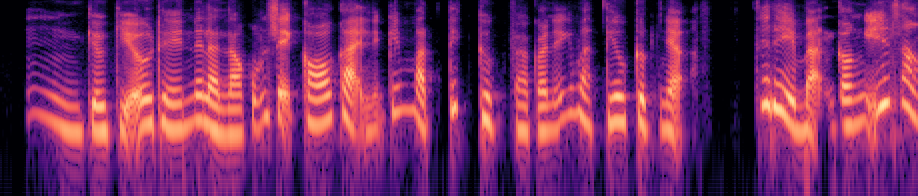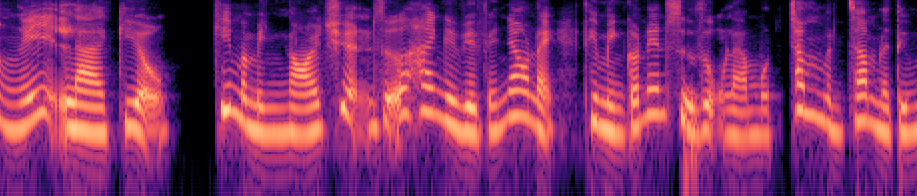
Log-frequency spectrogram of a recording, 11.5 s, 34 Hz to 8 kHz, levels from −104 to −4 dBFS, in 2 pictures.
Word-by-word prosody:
Ừm. 260 Hz, -11 st, -8 dB
Kiểu 205 Hz, 0 st, +2 dB
kiểu 245 Hz, +4 st, +2 dB
thế, 245 Hz, -4 st, 0 dB
nên 270 Hz, +4 st, 0 dB
là 220 Hz, -, +6 dB
nó 190 Hz, 0 st, +1 dB
cũng 240 Hz, +9 st, -6 dB
sẽ 295 Hz, -1 st, +2 dB
có 255 Hz, 0 st, +4 dB
cả -, -, +4 dB
những -, -, -12 dB
cái 350 Hz, 0 st, -7 dB
mặt 375 Hz, -, 0 dB
tích 390 Hz, 0 st, -4 dB
cực 275 Hz, -6 st, 0 dB
và 215 Hz, -, -3 dB
có 205 Hz, 0 st, -1 dB
những 240 Hz, +7 st, -7 dB
cái 335 Hz, -, -10 dB
mặt 275 Hz, -7 st, -3 dB
tiêu 270 Hz, +1 st, +3 dB
cực 255 Hz, -4 st, 0 dB
nhỉ? 210 Hz, -, +1 dB, 0.5 s
Thế 430 Hz, -, +6 dB
thì 375 Hz, -, +7 dB
bạn 225 Hz, 0 st, 0 dB
có 240 Hz, -, +3 dB
nghĩ 385 Hz, -, +4 dB
rằng 320 Hz, -, -1 dB
ấy 270 Hz, +8 st, 0 dB
là, 210 Hz, -4 st, +4 dB
kiểu, 235 Hz, -, 0 dB, 0.3 s
khi 370 Hz, -1 st, +3 dB
mà 265 Hz, -, -1 dB
mình 195 Hz, -4 st, -2 dB
nói 195 Hz, +1 st, +1 dB
chuyện 220 Hz, +2 st, -2 dB
giữa 235 Hz, -, +1 dB
hai 350 Hz, -1 st, -1 dB
người 255 Hz, -6 st, +1 dB
Việt 200 Hz, -3 st, +2 dB
với 210 Hz, -, -4 dB
nhau 310 Hz, +5 st, 0 dB
này, -, -, -2 dB, 0.2 s
thì 265 Hz, -, -2 dB
mình 210 Hz, -5 st, 0 dB
có 230 Hz, +4 st, -1 dB
nên 330 Hz, 0 st, -3 dB
sử 220 Hz, -, -1 dB
dụng 215 Hz, 0 st, -3 dB
là 180 Hz, -2 st, -6 dB
100% 245 Hz, -, -3 dB
là 205 Hz, -, -2 dB
tiếng 200 Hz, +1 st, -4 dB
240 Hz, 290 wpm, -23 LUFS, 205-295 Hz, 0.5 s, thì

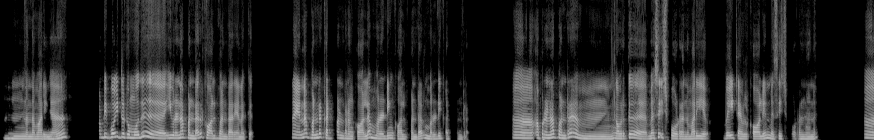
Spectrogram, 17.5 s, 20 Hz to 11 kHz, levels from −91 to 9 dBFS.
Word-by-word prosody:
ம் 175 Hz, -2 st, -1 dB
அந்த 160 Hz, -1 st, 0 dB
மாரிங்க. 160 Hz, -1 st, 0 dB, 0.9 s
அப்படி 265 Hz, +2 st, -1 dB
போயிட்டுருக்கும்போது 260 Hz, -3 st, +2 dB, 0.5 s
இவரு 210 Hz, -1 st, +2 dB
என்ன 250 Hz, +2 st, +3 dB
பண்ணுறாரு? 200 Hz, +6 st, +2 dB
கால் 195 Hz, -2 st, +2 dB
பண்ணுறாரு 165 Hz, -1 st, 0 dB
எனக்கு. 150 Hz, -1 st, -4 dB, 0.8 s
நான் 245 Hz, -2 st, +5 dB
என்ன 275 Hz, +4 st, +4 dB
பண்றேன்? 250 Hz, +5 st, +1 dB
கட் 200 Hz, -1 st, 0 dB
பண்றேன் 195 Hz, -5 st, -1 dB
கால, 165 Hz, +1 st, +2 dB, 0.2 s
மறுபடியும் 185 Hz, +2 st, +1 dB
கால் 155 Hz, -1 st, -1 dB
பண்றார், 165 Hz, +6 st, -1 dB
மறுபடியும் 165 Hz, +3 st, -3 dB
கட் 155 Hz, 0 st, -11 dB
பண்றேன். 145 Hz, -2 st, -14 dB, 0.9 s
ஆ -, -, -1 dB, 0.4 s
அப்பறம், 225 Hz, +1 st, +1 dB
என்ன 260 Hz, +2 st, +4 dB
பண்றேன்! 285 Hz, +8 st, +2 dB
ம் 165 Hz, -2 st, -1 dB
அவருக்கு 185 Hz, +8 st, 0 dB, 0.4 s
மெசேஜ் 245 Hz, +5 st, +1 dB
போட்றேன், 175 Hz, -3 st, 0 dB
இந்த 160 Hz, 0 st, -3 dB
மாதிரி 185 Hz, +1 st, +2 dB, 0.6 s
வெயிட்! 205 Hz, -1 st, +2 dB
ஐ -, -, +2 dB
வில் 165 Hz, 0 st, -4 dB
கால் 170 Hz, 0 st, +2 dB
யூன்னு 215 Hz, -1 st, -1 dB
மெசேஜ் 175 Hz, +2 st, -4 dB
போடுறேன் 160 Hz, -1 st, -5 dB
நானு. 150 Hz, +1 st, -1 dB, 1.0 s
ஆ -, -, -1 dB
180 Hz, 145 wpm, -23 LUFS, 165-225 Hz, 1.0 s, நான்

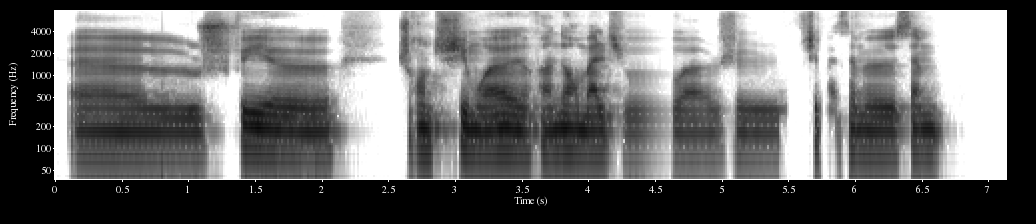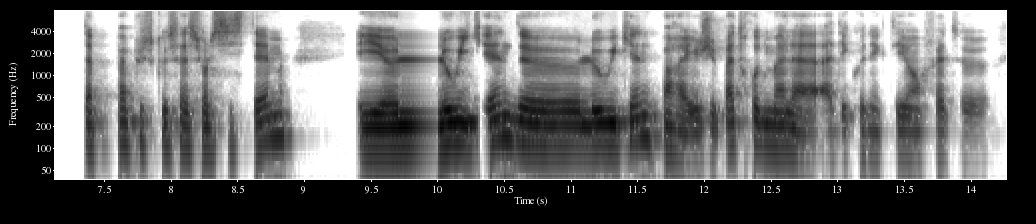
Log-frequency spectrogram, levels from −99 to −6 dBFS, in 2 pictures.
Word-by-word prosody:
Heu, 90 Hz, -1 st, -2 dB
je 85 Hz, -1 st, -2 dB
fais 105 Hz, -2 st, +4 dB
heu, 90 Hz, -1 st, 0 dB, 0.5 s
je -, -, -6 dB
rentre 100 Hz, -1 st, -2 dB
chez 105 Hz, -, +2 dB
moi, 95 Hz, +1 st, +3 dB
heu, 90 Hz, -, +1 dB
enfin 90 Hz, 0 st, -4 dB
normal, 95 Hz, -1 st, +2 dB
tu 90 Hz, -2 st, -9 dB, 0.3 s
vois. 85 Hz, -1 st, -7 dB
Je 85 Hz, -1 st, -8 dB, 0.2 s
je -, -, -20 dB
sais -, -, -6 dB
pas, -, -, -20 dB
ça 95 Hz, -, -6 dB
me 95 Hz, -1 st, -1 dB
ça 90 Hz, +2 st, -4 dB
me 95 Hz, -1 st, -3 dB, 0.7 s
tape -, -, -7 dB
pas 120 Hz, -, -3 dB
plus 120 Hz, 0 st, -11 dB
que 110 Hz, -, -6 dB
ça 110 Hz, -1 st, -4 dB
sur 105 Hz, 0 st, -4 dB
le -, -, -6 dB
système. 105 Hz, +8 st, -3 dB, 0.5 s
Et 100 Hz, 0 st, +6 dB
heu, 100 Hz, 0 st, +7 dB
le 105 Hz, +1 st, +5 dB
week-end, 115 Hz, +3 st, +4 dB
heu, 110 Hz, -2 st, +5 dB
le 110 Hz, +1 st, +5 dB
week-end 115 Hz, +4 st, +3 dB
pareil, 85 Hz, -5 st, -2 dB
j'ai 85 Hz, -, -5 dB
pas 115 Hz, -, -3 dB
trop 120 Hz, +1 st, -5 dB
de -, -, 0 dB
mal 110 Hz, -2 st, 0 dB
à 85 Hz, -3 st, -2 dB
à -, -, -7 dB
déconnecter, 90 Hz, +1 st, -11 dB
en 85 Hz, -1 st, -8 dB
fait, 90 Hz, -1 st, -12 dB
heu, 80 Hz, -1 st, -15 dB
95 Hz, 200 wpm, -22 LUFS, 90-110 Hz, 0.7 s, heu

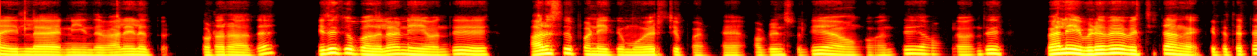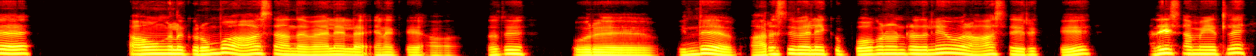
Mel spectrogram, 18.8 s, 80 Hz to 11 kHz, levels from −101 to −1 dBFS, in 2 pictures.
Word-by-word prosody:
"இல்ல 135 Hz, 0 st, -3 dB, 0.2 s
நீ 125 Hz, -, -4 dB
இந்த 120 Hz, 0 st, -3 dB
வேலையில 140 Hz, +2 st, -1 dB
தொ -, -, -25 dB, 0.3 s
தொடராத, 125 Hz, 0 st, -4 dB, 0.5 s
இதுக்கு 205 Hz, +2 st, +5 dB
பதிலா 145 Hz, +2 st, +1 dB
நீ 155 Hz, -, +1 dB, 0.2 s
வந்து 135 Hz, +7 st, -3 dB, 0.6 s
அரசு 185 Hz, +4 st, +2 dB
பணிக்கு 135 Hz, -3 st, -1 dB
முயற்சி 135 Hz, +1 st, -3 dB
பண்ணு." 115 Hz, 0 st, -11 dB, 0.2 s
அப்படீன்னு 130 Hz, +2 st, -7 dB
சொல்லி 125 Hz, +7 st, -6 dB
அவுங்க 130 Hz, -2 st, -6 dB
வந்து, 135 Hz, +10 st, -7 dB
அவுங்கள 150 Hz, -3 st, -16 dB
வந்து 155 Hz, +7 st, -2 dB, 0.4 s
வேலைய 195 Hz, +2 st, +8 dB
விடவே 185 Hz, +5 st, +7 dB
வச்சுட்டாங்க. 170 Hz, -2 st, 0 dB
கிட்டத்தட்ட 135 Hz, +6 st, -6 dB, 1.1 s
அவுங்களுக்கு 175 Hz, -1 st, +3 dB
ரொம்ப 185 Hz, +6 st, +2 dB, 0.2 s
ஆசை 180 Hz, 0 st, -1 dB
அந்த 140 Hz, -2 st, 0 dB
வேலையில. 140 Hz, -1 st, 0 dB, 0.2 s
எனக்கு 125 Hz, 0 st, -5 dB, 0.2 s
அ -, -, -9 dB
அ -, -, -18 dB, 0.3 s
அதாவது, 135 Hz, +8 st, -1 dB, 0.5 s
ஒரு 125 Hz, 0 st, +2 dB, 0.6 s
இந்த 155 Hz, +8 st, +2 dB, 0.4 s
அரசு 160 Hz, +6 st, -1 dB
வேலைக்கு 170 Hz, -2 st, +1 dB
போகணுன்றதுலேயும் 180 Hz, +4 st, +2 dB
ஒரு 170 Hz, -, +1 dB
ஆசை 165 Hz, 0 st, -4 dB
இருக்கு. 140 Hz, -2 st, -5 dB, 0.6 s
அதே 190 Hz, +6 st, +8 dB
சமயத்தில 175 Hz, +2 st, +1 dB
155 Hz, 135 wpm, -20 LUFS, 130-180 Hz, 1.1 s, வேலைய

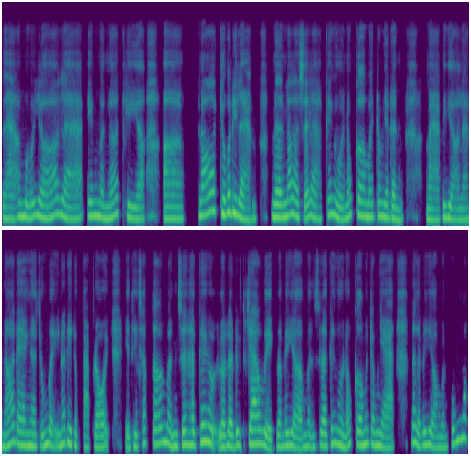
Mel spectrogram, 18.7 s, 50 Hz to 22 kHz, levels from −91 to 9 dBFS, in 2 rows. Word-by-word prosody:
là 200 Hz, -2 st, -2 dB
hôm 235 Hz, 0 st, +3 dB
bữa 225 Hz, -1 st, +1 dB
giờ 250 Hz, -2 st, +1 dB, 0.2 s
á, 275 Hz, -, -2 dB
là 205 Hz, -4 st, -2 dB
em 245 Hz, 0 st, +2 dB
mình 215 Hz, -4 st, +2 dB
á 235 Hz, +6 st, 0 dB
thì, 210 Hz, -4 st, 0 dB
ờ, 195 Hz, 0 st, -3 dB, 0.4 s
ờ, 205 Hz, -, -1 dB, 0.6 s
nó 290 Hz, +7 st, 0 dB
chưa 280 Hz, -3 st, +6 dB
có 305 Hz, -, +5 dB
đi 295 Hz, -3 st, +5 dB
làm, 200 Hz, -3 st, -1 dB, 0.3 s
nên 225 Hz, -1 st, +4 dB
nó 255 Hz, +3 st, +2 dB
là 255 Hz, -4 st, +1 dB
sẽ 220 Hz, -1 st, -1 dB
là 215 Hz, -5 st, -2 dB
cái 270 Hz, +1 st, -1 dB
người 215 Hz, -8 st, 0 dB
nấu 225 Hz, +5 st, 0 dB
cơm 245 Hz, -4 st, +2 dB
ở -, -, +1 dB
trong 235 Hz, 0 st, +1 dB
gia 220 Hz, -, +2 dB
đình. 195 Hz, -4 st, 0 dB, 0.5 s
Mà 185 Hz, -2 st, -2 dB
bây 215 Hz, -, +2 dB
giờ 215 Hz, -3 st, +2 dB
là 185 Hz, 0 st, -4 dB
nó 215 Hz, +7 st, 0 dB
đang, 225 Hz, -4 st, +2 dB
à, 205 Hz, -, +1 dB
chuẩn 210 Hz, +4 st, +1 dB
bị 225 Hz, -4 st, -1 dB
nó 235 Hz, +3 st, +1 dB
đi 260 Hz, -2 st, +1 dB
thực 215 Hz, -3 st, -5 dB
tập 195 Hz, -2 st, -5 dB
rồi, 195 Hz, +3 st, -1 dB, 0.3 s
vậy -, -, -3 dB
thì 210 Hz, -, -1 dB
sắp 250 Hz, +5 st, -6 dB
tới 250 Hz, +1 st, 0 dB
mình 225 Hz, -7 st, +2 dB
sẽ 230 Hz, +3 st, +2 dB
là 230 Hz, 0 st, +2 dB
cái 290 Hz, +1 st, +5 dB
người, 250 Hz, -4 st, +2 dB
gọi 200 Hz, 0 st, +3 dB
là, 210 Hz, -2 st, +2 dB
được 230 Hz, +3 st, +1 dB, 0.2 s
trao 250 Hz, -1 st, +4 dB
việc 195 Hz, -9 st, +2 dB
là 205 Hz, -, 0 dB
bây 220 Hz, 0 st, +1 dB
giờ 180 Hz, -6 st, 0 dB
mình 200 Hz, -1 st, -3 dB
sẽ 210 Hz, +3 st, -3 dB
là 215 Hz, -, +2 dB
cái 250 Hz, -, -1 dB
người 235 Hz, -4 st, +2 dB
nấu 210 Hz, +5 st, -1 dB
cơm 230 Hz, -1 st, +2 dB
ở -, -, +1 dB
trong 225 Hz, -3 st, +2 dB
nhà. 185 Hz, -4 st, -1 dB, 0.3 s
Nên 280 Hz, -1 st, 0 dB
là 220 Hz, -6 st, +1 dB
bây 225 Hz, +2 st, +1 dB
giờ 215 Hz, -6 st, 0 dB
mình 185 Hz, 0 st, -4 dB
cũng, 295 Hz, +6 st, 0 dB
225 Hz, 245 wpm, -22 LUFS, 205-245 Hz, 0.6 s, chưa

